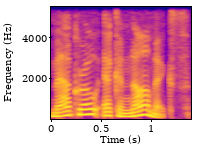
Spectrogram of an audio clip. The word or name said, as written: macroeconomics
